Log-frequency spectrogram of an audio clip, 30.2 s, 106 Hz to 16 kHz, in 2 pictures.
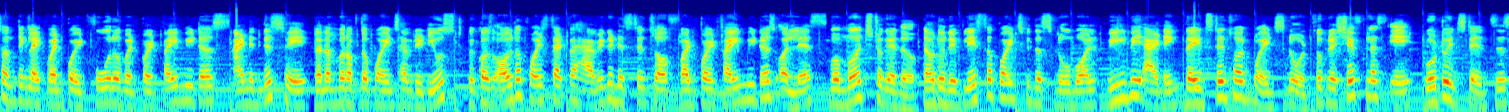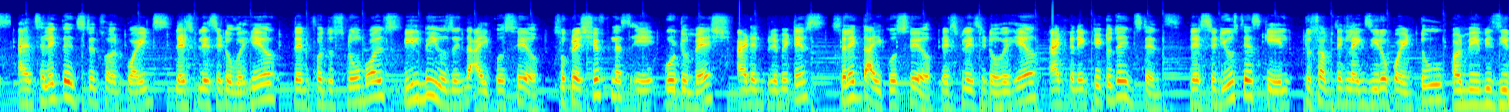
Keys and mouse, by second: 10.3 middle click, 11.0 middle click, 14.0 shift+a, 21.5 shift+a, 25.5-26.7 drag, 27.6-29.2 drag, 29.6 click.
